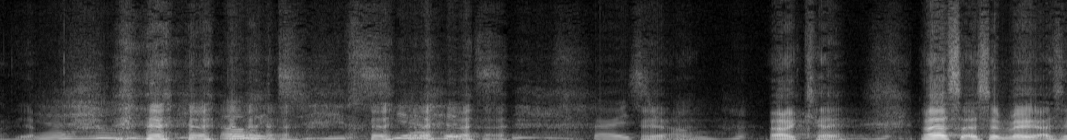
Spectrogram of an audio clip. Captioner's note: both and the questioner laugh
